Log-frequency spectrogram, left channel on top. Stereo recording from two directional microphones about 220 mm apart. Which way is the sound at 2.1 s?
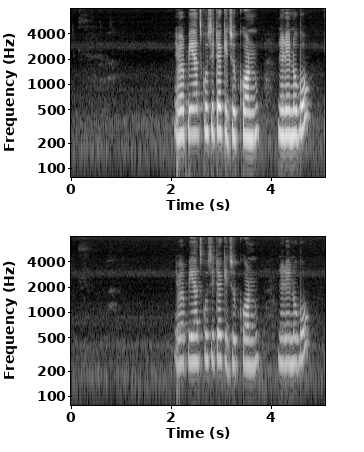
45° left (ahead or behind).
